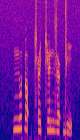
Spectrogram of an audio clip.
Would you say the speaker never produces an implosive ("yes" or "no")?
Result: no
